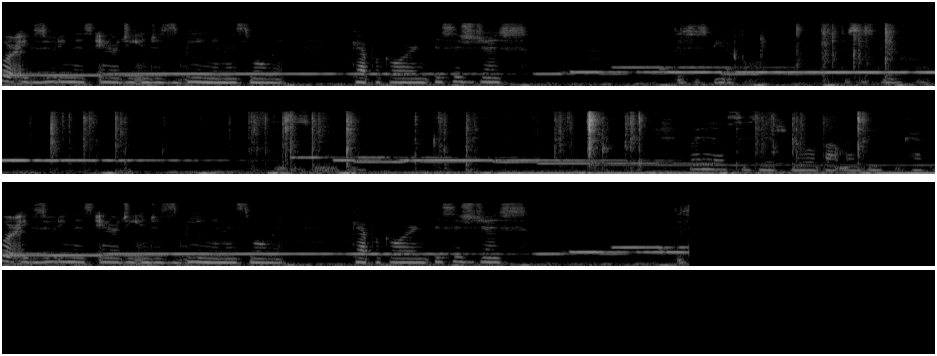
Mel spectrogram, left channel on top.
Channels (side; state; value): right; drops out; at 6.9 s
